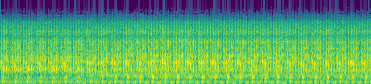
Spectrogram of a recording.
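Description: Idle carries a fast, fairly regular clattering pulse, several beats a second, uneven and harsh; rough diesel idle, likely injector-related.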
